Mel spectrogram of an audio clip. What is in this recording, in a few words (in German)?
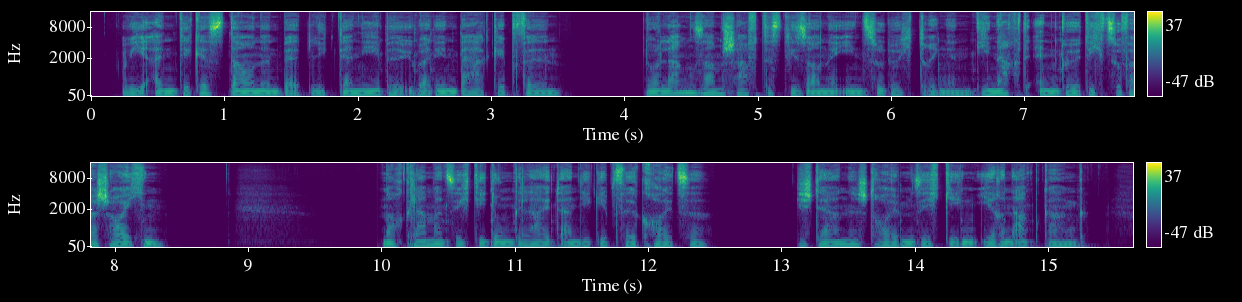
Schauspiel Variabel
